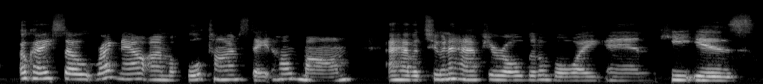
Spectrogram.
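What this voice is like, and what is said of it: Mild South Louisiana Cajun accent. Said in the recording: “her accent that is kind of South Louisiana, kind of Cajun country... I don't think of myself as having a really thick accent... I've always loved that accent”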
